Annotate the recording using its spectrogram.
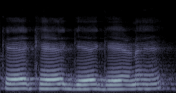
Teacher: ये जो वर्ण होते हैं ये वर्ण हमारे कंठ से उच्चारित होते हैं। इन कंठ से उच्चारित होने वाले वर्णों को हम क्या है कांठ्य वर्ण भी कहते हैं।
